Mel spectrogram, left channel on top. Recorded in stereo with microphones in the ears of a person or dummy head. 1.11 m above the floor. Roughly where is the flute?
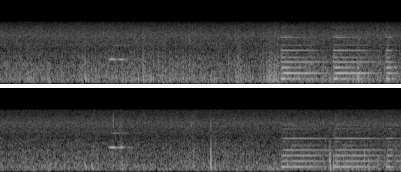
Centre.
